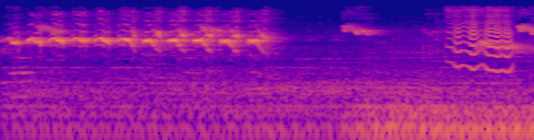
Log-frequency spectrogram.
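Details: Tame caged Chinese hwamei repeats one clear whistled note about ten times in under three seconds, then after a pause adds a short high note and fast wavering, rolling whistles.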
